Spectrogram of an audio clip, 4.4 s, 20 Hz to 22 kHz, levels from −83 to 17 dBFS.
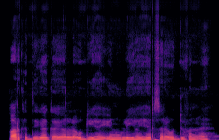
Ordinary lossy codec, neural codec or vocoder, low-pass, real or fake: none; vocoder, 44.1 kHz, 128 mel bands every 512 samples, BigVGAN v2; none; fake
